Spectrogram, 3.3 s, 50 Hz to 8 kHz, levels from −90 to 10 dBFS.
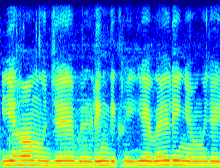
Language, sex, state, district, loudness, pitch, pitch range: Hindi, female, Haryana, Rohtak, -15 LUFS, 200 Hz, 195-205 Hz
